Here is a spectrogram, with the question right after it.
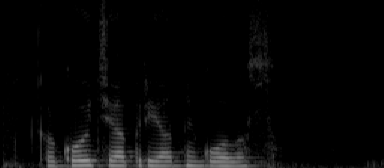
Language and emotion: Russian, neutral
